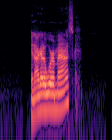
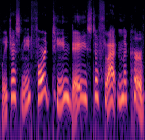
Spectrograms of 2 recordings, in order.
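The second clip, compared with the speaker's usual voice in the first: much higher-pitched quoted voice; high-voiced imitation of a health official; Doctor Birx; 9 semitones higher than usual. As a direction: quote it in a raised, put-on voice. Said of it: "Remember Doctor Birx?".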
